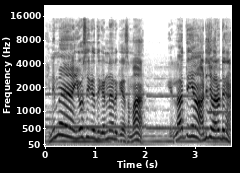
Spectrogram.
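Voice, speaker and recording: A man playing a loyal, excitable servant in a Tamil radio drama, speaking deferentially and emphatically. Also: very high voice, fast talker, music in the background. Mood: deferential, indignant.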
